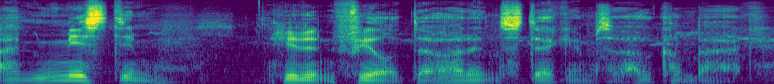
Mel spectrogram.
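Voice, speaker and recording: A man whispers at a moderate pace. His tone is relaxed. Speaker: fishing video creator. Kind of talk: outdoor fishing commentary. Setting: outdoors at a pond. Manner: casual, relaxed.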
